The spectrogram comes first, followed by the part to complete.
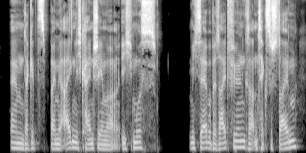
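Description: A man with an ordinary speaking voice talks at a fairly low pitch, with fairly even intonation and very even loudness against a quiet background. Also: moderate pace. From Germany, Heilbronn area (Baden-Württemberg). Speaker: rapper. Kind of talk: interview.

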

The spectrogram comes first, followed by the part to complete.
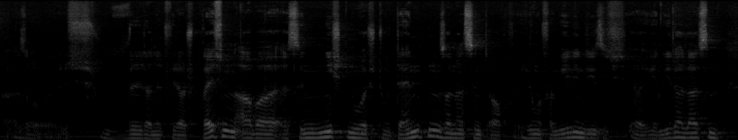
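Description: A man's medium-pitched voice with ordinary variation, in audible room echo and noticeable background noise. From Germany, Trier (Rhineland-Palatinate). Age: 40s. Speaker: local politics candidate and restaurant owner. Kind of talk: podcast interview. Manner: hesitant with fillers.

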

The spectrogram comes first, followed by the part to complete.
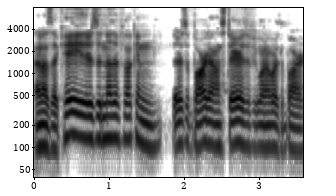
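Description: Against a quiet background, a man speaks in a fairly low pitch with ordinary pitch variation. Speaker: guest, friend of the show. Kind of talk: casual chat. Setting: on location. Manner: quivering voice.

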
